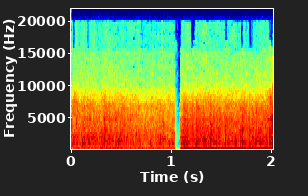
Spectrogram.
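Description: Steady rain drums on a polytunnel, a dense continuous hiss with a brief dip midway, no voices.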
